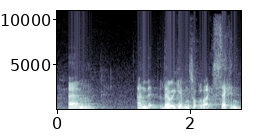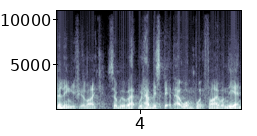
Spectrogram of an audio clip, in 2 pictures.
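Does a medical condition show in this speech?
No.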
